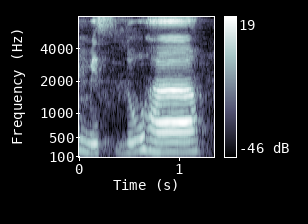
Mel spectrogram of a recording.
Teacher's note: التی لم یخلق مثلها فی البلاد، مثلها، سا کی ادائیگی میں سیٹی کی آواز نہیں آنی چاہیے، اس کو پڑھیں گے مثلها، ہا زبر الف ہا، الف مدہ ہے، ایک الف کے برابر لمبا کریں گے، ہا کو اقصی حالت سے ادا کریں گے، یعنی گلے کا وہ حصہ جو سینے کی طرف ہوتا ہے وہاں سے ہا ادا کیا۔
